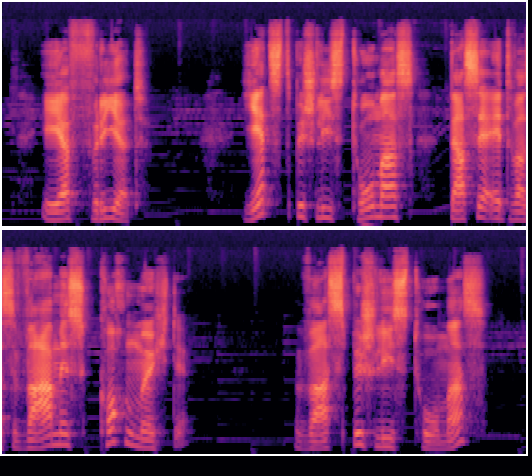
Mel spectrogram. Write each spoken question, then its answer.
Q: Was beschließt Thomas?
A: Er beschließt, dass er etwas Warmes kochen möchte.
